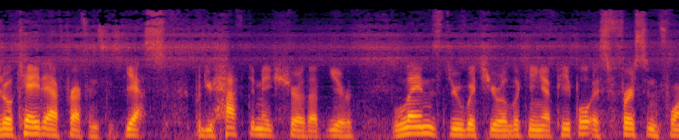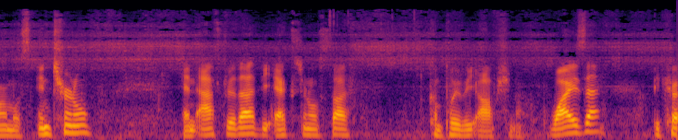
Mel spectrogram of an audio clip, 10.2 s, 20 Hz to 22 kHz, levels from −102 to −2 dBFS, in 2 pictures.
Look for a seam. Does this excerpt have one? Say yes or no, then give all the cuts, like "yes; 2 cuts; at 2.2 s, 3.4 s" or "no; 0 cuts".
no; 0 cuts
